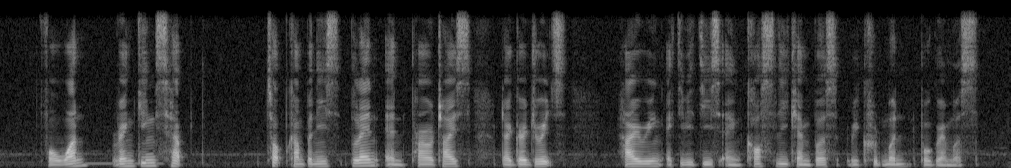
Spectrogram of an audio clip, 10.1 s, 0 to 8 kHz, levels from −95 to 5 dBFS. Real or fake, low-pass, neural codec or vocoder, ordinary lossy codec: real; 7.2 kHz; none; none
